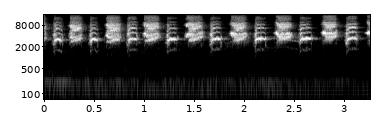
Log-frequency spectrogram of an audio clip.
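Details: Orange-headed thrush from North Bali, kept to stimulate unmotivated males: harsh, buzzy rasping notes repeated about twice per second in a steady chattering string, with faint low hum underneath.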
